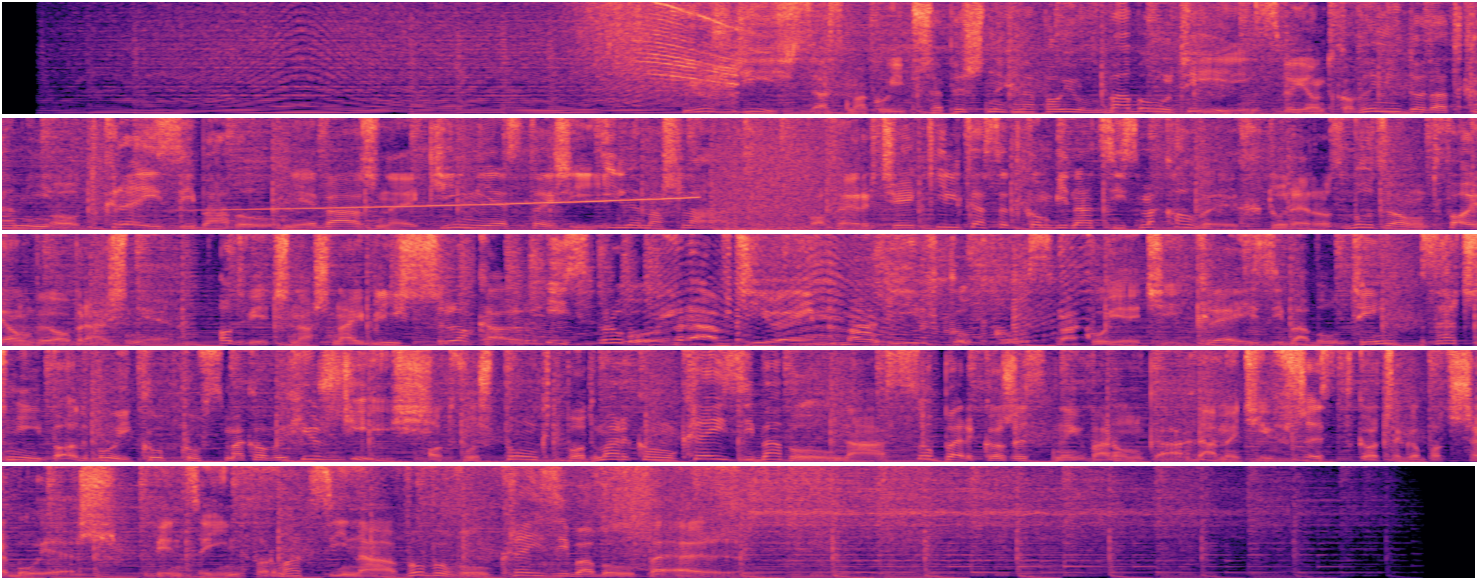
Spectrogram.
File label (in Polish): reklama; bubble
